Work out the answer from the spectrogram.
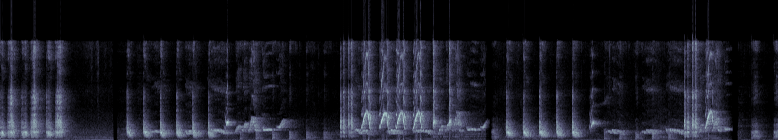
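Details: Black-winged myna singing vigorously ('gacor', 'full isian'), used to prompt quiet birds to answer: bursts of rapid harsh notes about four per second, broken by short whistled slurs and squeaky upward inflections.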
